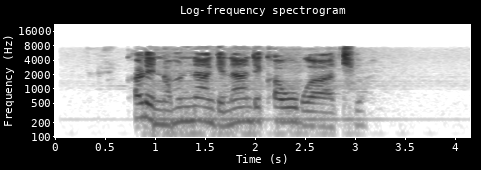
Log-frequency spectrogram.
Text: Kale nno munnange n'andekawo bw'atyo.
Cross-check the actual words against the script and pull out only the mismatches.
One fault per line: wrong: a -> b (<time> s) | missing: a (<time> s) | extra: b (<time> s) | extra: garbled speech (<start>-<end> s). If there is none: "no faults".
no faults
